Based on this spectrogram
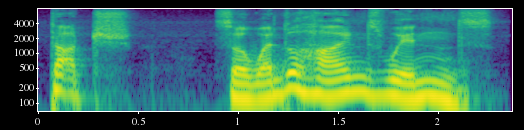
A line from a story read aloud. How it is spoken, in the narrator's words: A Yeti's calm rumble announced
